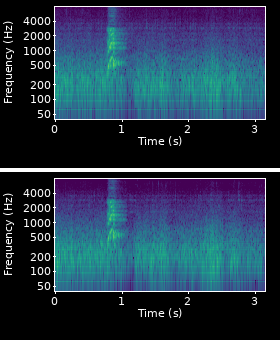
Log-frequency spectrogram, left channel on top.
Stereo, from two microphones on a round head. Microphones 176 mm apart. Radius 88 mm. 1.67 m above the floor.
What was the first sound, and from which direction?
A dog barking, 15° left (ahead or behind).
